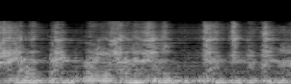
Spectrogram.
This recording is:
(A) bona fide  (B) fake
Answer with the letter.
B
